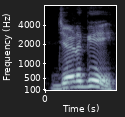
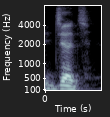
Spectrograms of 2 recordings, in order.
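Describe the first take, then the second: First: The ending is sounded as separate d and g. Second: The ending is sounded as a single j. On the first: The speaker calls it wrong. "जड़गे नहीं" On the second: The speaker calls it right. "इसे हम पढ़ेंगे जज"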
